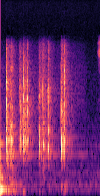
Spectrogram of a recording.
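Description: Typing on a computer keyboard: a quick run of keystrokes that stops about a second and a half in.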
